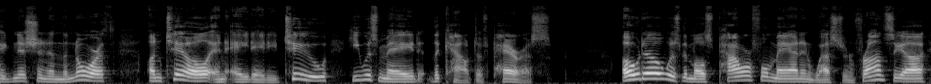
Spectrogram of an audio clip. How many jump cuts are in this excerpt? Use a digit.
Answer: 1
